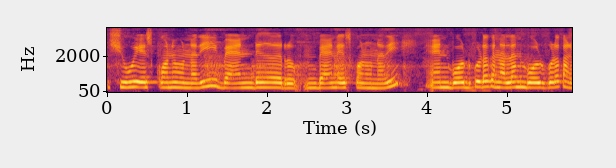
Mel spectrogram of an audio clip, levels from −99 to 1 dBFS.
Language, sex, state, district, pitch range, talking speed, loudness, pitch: Telugu, female, Andhra Pradesh, Visakhapatnam, 225-245 Hz, 145 wpm, -13 LUFS, 235 Hz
